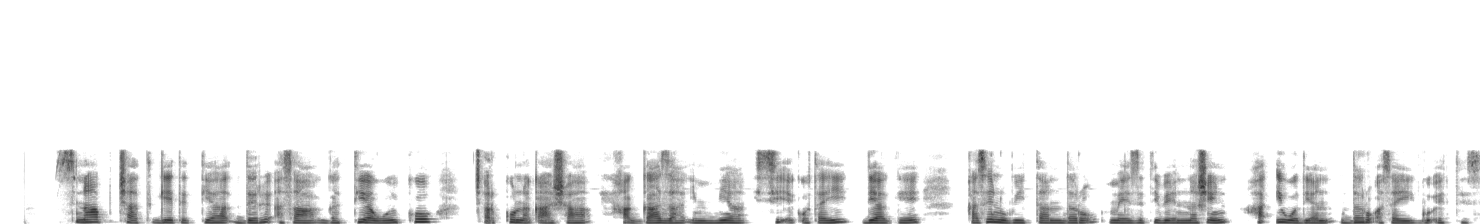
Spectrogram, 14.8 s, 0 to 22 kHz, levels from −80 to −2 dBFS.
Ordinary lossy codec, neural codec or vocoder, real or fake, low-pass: MP3, 64 kbps; none; real; 7.2 kHz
